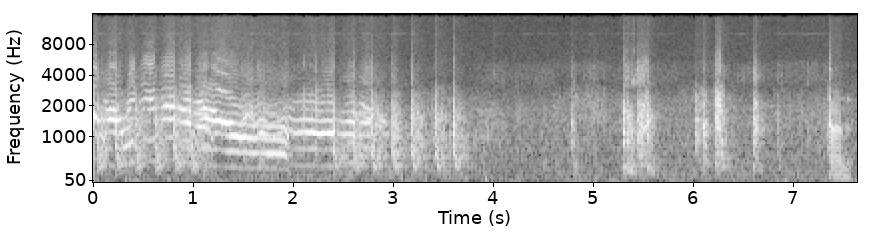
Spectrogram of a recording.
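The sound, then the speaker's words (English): Several cats meow loudly and insistently at once from behind an apartment door, their cries overlapping for a few seconds, followed by scattered knocks and wooden clattering like a door or drawer. “You didn't hear the sound of cats just now?”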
